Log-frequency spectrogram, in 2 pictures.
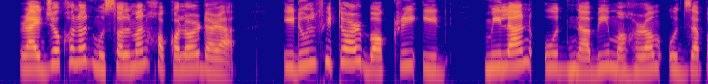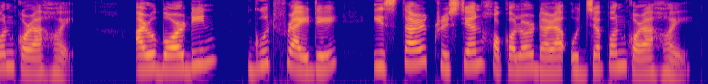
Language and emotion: Assamese, neutral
